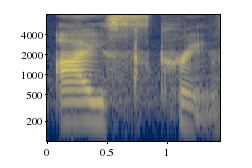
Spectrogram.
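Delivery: "ice cream" slow and loud, the I drawn out; long I sound. Shown as a demonstration. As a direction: stretch the opening vowel of "ice cream". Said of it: "That is the long I".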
